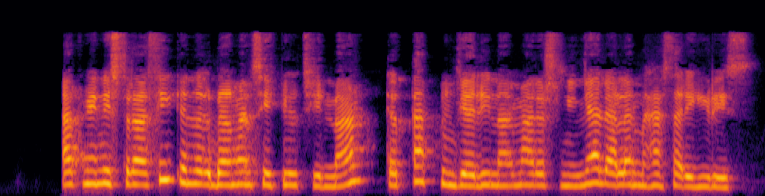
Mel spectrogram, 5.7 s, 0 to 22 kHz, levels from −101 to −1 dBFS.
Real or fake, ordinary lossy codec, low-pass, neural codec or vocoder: fake; MP3, 64 kbps; 10.8 kHz; codec, 24 kHz, 1 kbps, SNAC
